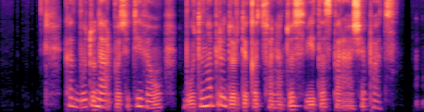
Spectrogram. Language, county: Lithuanian, Marijampolė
